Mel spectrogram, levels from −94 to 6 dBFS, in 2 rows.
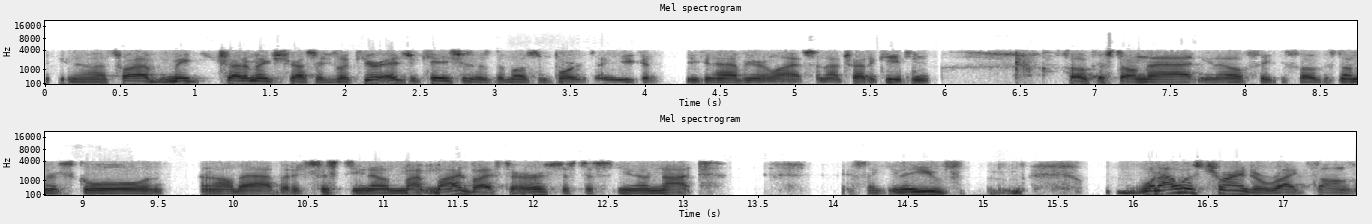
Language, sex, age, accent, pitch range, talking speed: English, male, 40-59, American, 100-130 Hz, 260 wpm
